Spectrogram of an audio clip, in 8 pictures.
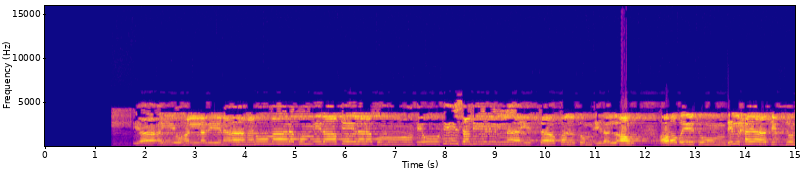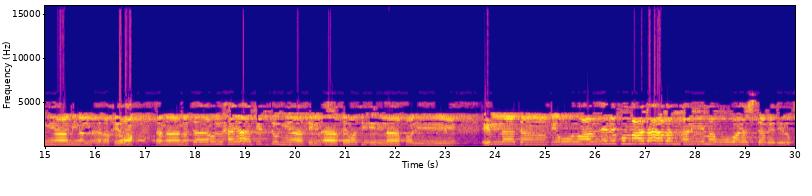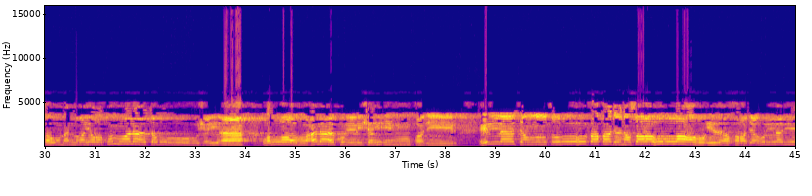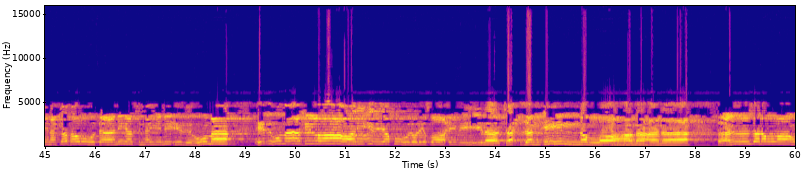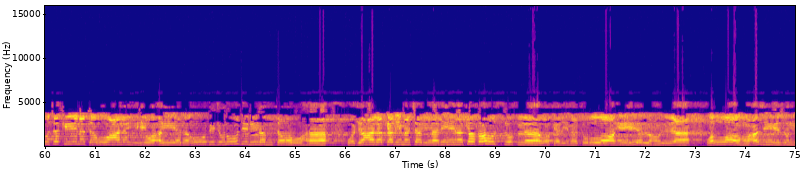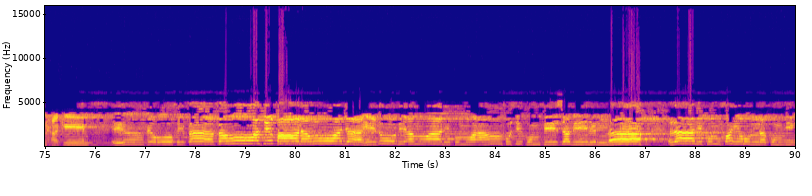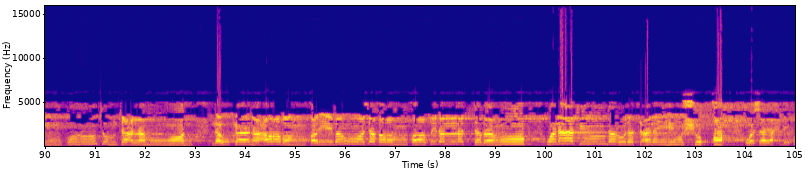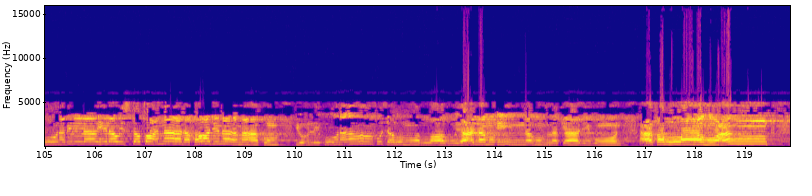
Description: تراويح الليلة العاشرة رمضان 1418هـ من سورة التوبة (38-110) Taraweeh 10 st night Ramadan 1418H from Surah At-Tawba > تراويح الحرم المكي عام 1418 🕋 > التراويح - تلاوات الحرمين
